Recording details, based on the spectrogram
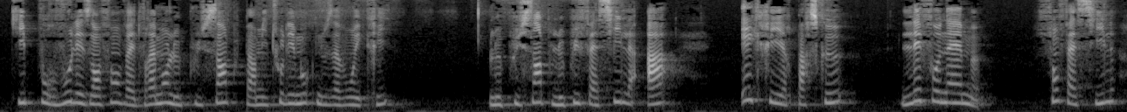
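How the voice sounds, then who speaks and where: Slow, careful schoolteacher woman. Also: a little high, fairly bright tone. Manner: sounds out syllables slowly and clearly. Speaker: teacher. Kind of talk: slow phonics lesson for children.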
